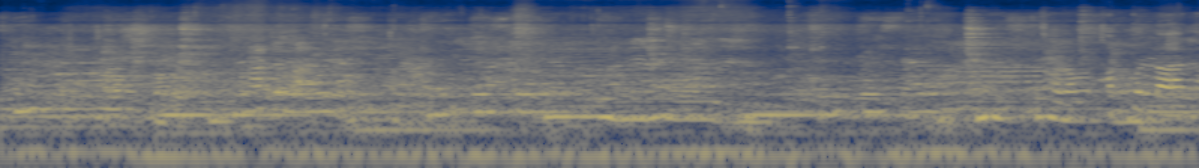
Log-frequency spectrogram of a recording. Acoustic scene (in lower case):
crowded indoor space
